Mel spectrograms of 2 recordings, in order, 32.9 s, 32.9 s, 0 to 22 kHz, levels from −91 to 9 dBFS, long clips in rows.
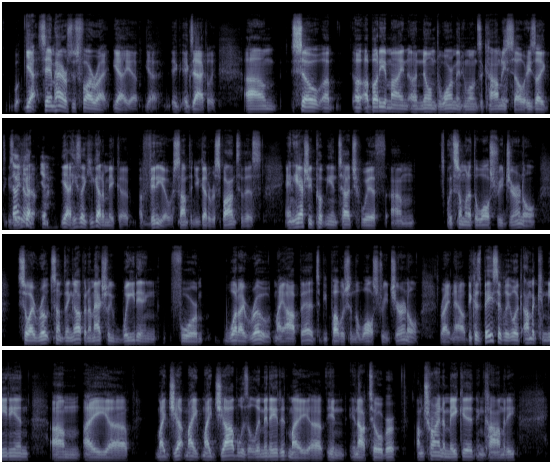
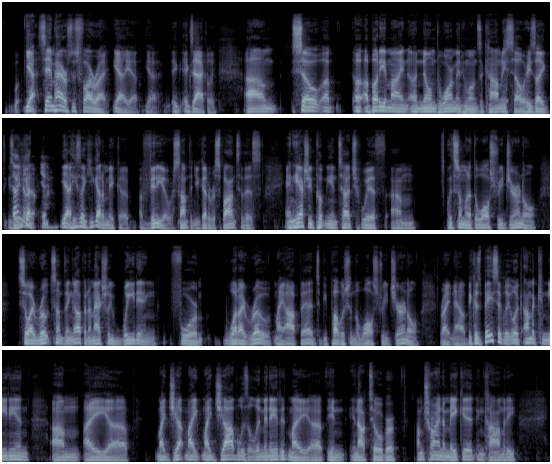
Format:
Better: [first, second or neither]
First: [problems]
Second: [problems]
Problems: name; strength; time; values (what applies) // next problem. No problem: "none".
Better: second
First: thin; very; fading below 350 Hz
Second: none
